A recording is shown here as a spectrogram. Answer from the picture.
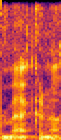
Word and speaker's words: Mackinac: though the name of mackinac point is spelled m-a-c-k-i-n-a-c it's pronounced mackinac yeah right uh mac i used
